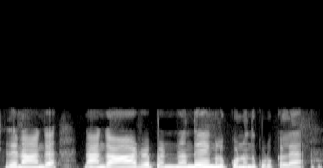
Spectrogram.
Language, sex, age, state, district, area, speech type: Tamil, female, 30-45, Tamil Nadu, Coimbatore, rural, spontaneous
